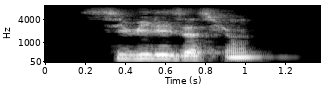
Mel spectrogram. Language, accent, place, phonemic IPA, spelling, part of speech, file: French, France, Lyon, /si.vi.li.za.sjɔ̃/, civilisation, noun, LL-Q150 (fra)-civilisation.wav
- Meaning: civilization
